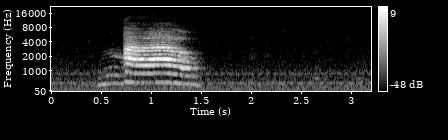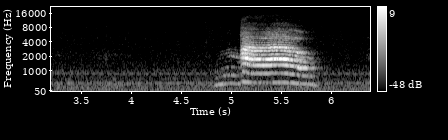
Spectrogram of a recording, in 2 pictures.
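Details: A Maine Coon cat, recorded in the middle of the night, gives two drawn-out meows, each rising then falling, several seconds apart.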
